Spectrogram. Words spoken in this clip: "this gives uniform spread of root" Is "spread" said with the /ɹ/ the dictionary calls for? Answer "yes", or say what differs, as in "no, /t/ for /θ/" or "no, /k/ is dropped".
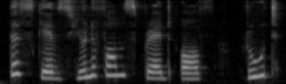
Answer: yes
